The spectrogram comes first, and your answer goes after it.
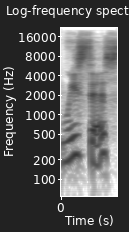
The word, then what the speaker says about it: WiCyS: We often go by our acronym WiCyS, and we pronounce that WiCyS, like we sisters, because we're a global cyber sisterhood.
